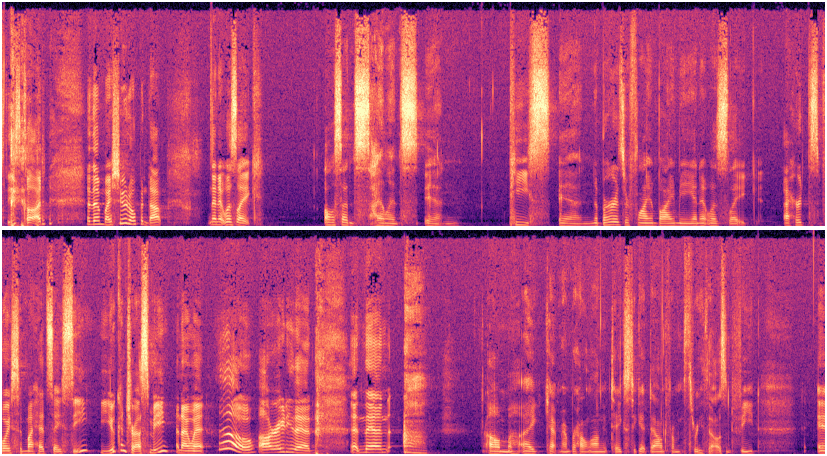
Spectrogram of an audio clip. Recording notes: Previously recorded on August 8, 2021 during the pre-service chat portion of our Sunday service.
